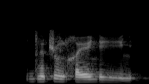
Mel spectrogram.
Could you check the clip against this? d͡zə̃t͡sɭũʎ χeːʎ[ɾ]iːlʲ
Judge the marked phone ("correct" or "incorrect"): correct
